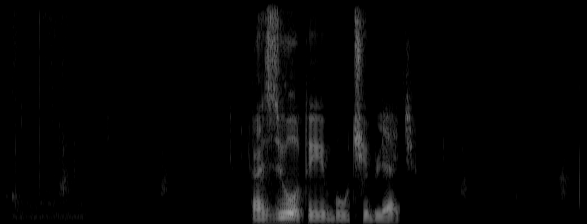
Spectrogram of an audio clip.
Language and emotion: Russian, angry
